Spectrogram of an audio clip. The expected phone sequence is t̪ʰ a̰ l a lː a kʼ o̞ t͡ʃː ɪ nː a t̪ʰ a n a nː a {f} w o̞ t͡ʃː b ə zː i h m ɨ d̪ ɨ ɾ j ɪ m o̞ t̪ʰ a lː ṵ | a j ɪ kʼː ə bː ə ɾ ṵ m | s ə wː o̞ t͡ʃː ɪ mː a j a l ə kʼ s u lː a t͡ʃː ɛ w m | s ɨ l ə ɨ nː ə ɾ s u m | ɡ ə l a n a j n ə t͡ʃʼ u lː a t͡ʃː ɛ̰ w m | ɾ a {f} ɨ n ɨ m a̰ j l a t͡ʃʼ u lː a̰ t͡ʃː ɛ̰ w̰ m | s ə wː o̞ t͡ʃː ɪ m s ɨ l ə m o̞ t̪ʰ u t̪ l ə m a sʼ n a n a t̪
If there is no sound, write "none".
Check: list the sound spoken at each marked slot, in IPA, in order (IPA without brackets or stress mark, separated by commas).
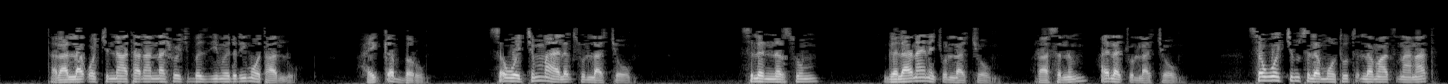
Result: ʃ, s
